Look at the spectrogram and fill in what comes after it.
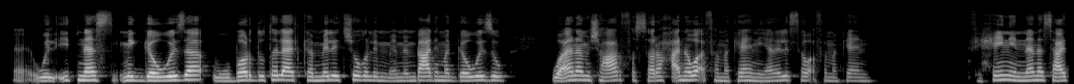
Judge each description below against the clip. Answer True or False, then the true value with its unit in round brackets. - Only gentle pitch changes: True (2.0 semitones)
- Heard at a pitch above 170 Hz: True (185 Hz)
